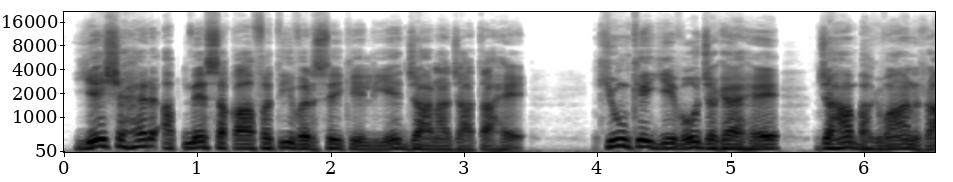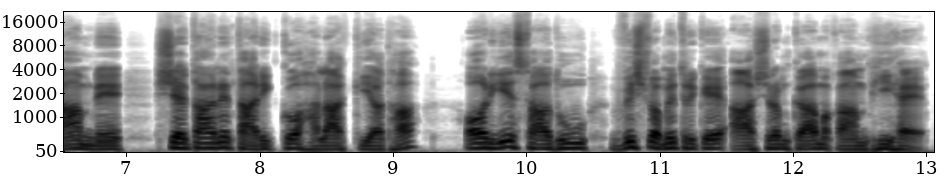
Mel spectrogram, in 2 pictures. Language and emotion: Urdu, neutral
